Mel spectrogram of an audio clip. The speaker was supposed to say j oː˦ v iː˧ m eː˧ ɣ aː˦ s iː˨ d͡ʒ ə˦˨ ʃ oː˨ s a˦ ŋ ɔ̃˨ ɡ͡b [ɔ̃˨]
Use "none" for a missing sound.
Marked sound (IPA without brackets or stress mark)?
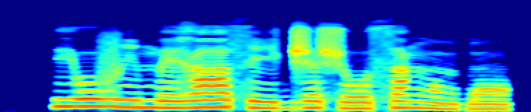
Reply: ɔ̃˨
